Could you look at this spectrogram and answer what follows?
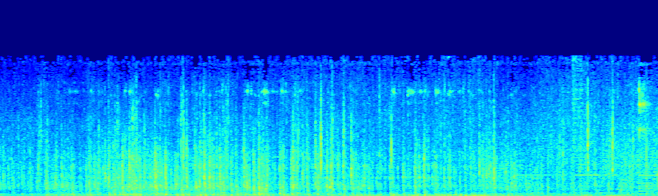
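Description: Wooden carriage wheels rattling over a street amid hurried footsteps, a dense, steady clatter of many small knocks.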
